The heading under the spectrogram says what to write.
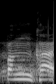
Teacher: نون کی آواز ہلکی سی آتی ہے جو چھپی ہوئی ہوتی ہے ، بس اسی کو کہتے ہیں اخفا کرنا، تو اخفا ہوتا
